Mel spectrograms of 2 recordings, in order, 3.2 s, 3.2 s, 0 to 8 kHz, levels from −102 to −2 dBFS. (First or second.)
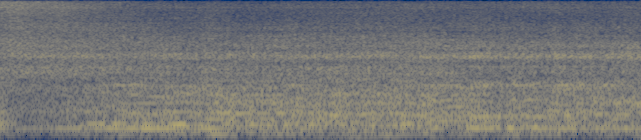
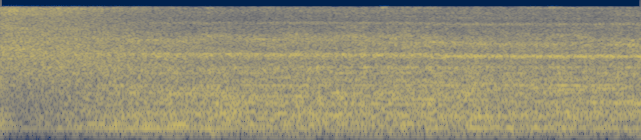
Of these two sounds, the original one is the second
